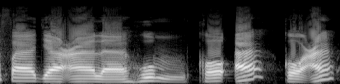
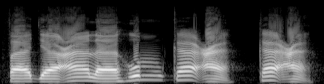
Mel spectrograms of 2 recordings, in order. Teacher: kalau huruf Kaf mah bang vokal a dong bukan ko dong tapi ka dong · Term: huruf yang tipis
